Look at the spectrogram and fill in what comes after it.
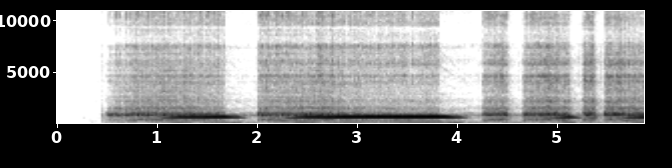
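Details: Lionel 671R radio-controlled locomotive tender from the 1946 Electronic set, being repaired; after power-on with lights flickering, a small electric motor hums with a steady whine rising and falling with speed, running smoothly; the locomotive moves on the button; normal running.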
